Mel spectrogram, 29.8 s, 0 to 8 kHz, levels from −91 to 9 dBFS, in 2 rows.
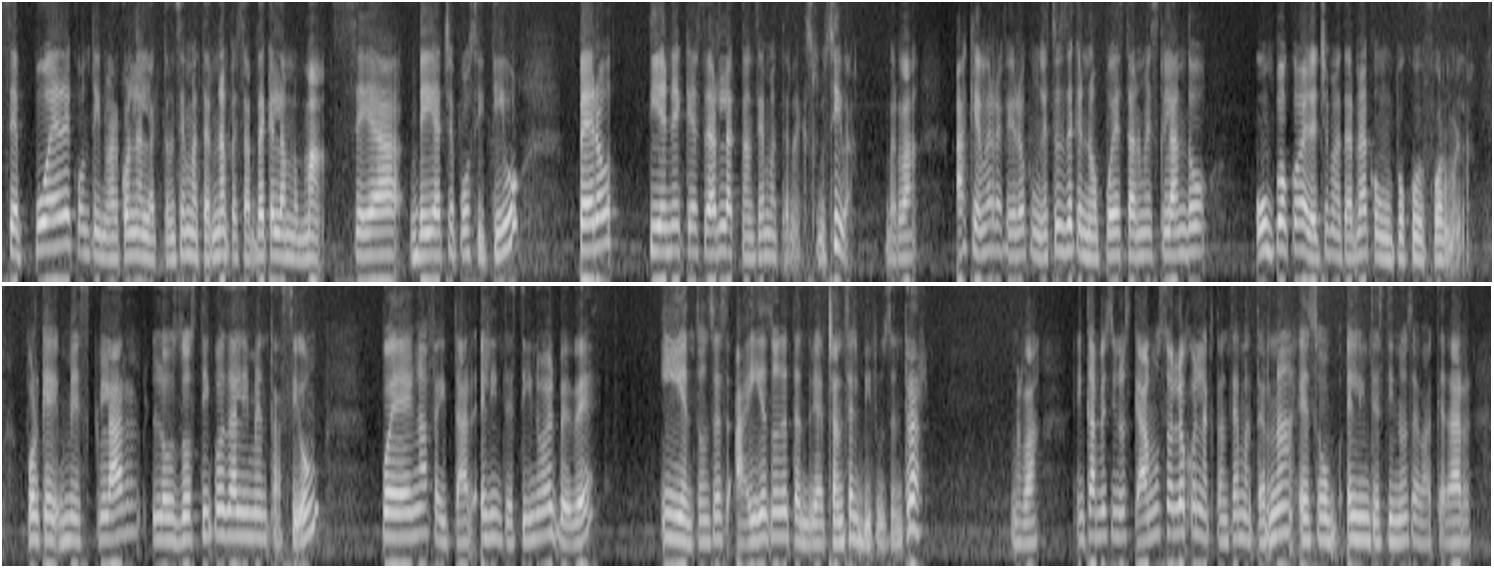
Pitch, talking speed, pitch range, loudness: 205 Hz, 175 wpm, 190-225 Hz, -17 LUFS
